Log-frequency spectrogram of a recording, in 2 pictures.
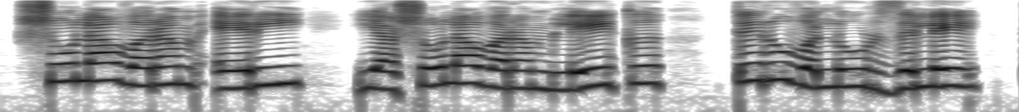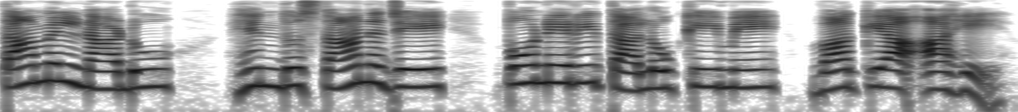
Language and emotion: Sindhi, neutral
